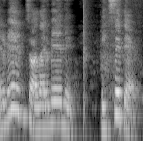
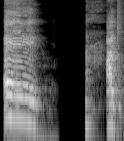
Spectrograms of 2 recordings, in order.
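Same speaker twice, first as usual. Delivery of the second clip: louder, stammering fake excuse to a friend; mock lame excuse; 6 dB louder, slower than usual. Dodging his friend's workout invite with a stammered, loud fake excuse. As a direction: fumble for a bad excuse, a bit overplayed. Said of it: "I'm like".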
